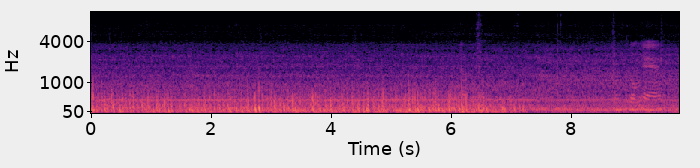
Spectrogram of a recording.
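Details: Idling car with an added 12 V condenser fan, fitted because the AC went warm when stopped in traffic. A steady mid-pitched hum rides over a rough idle; the fan runs normally and the AC now cools while parked.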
